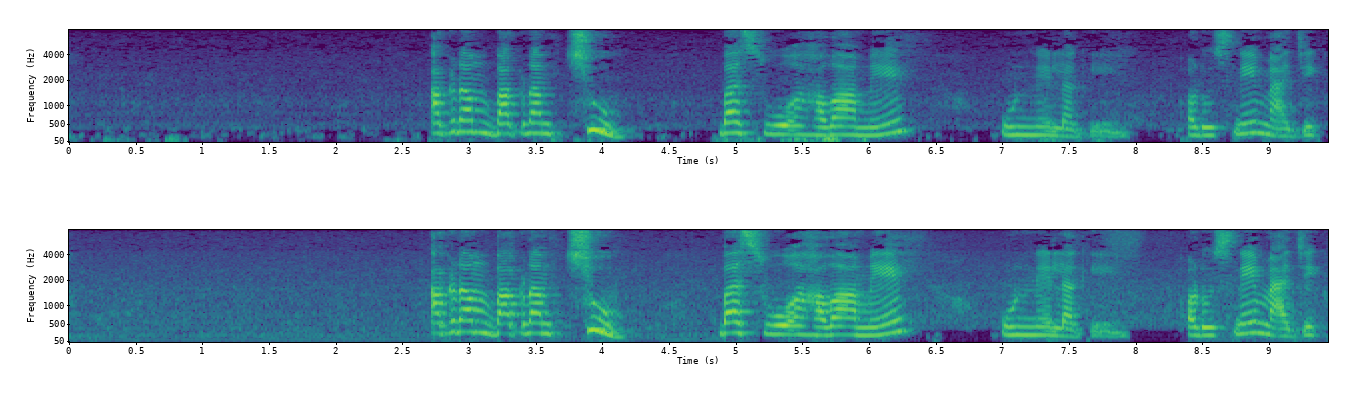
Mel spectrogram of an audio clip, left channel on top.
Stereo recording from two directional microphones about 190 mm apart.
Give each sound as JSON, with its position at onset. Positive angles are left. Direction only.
{"t": 2.7, "sound": "a woman's voice", "side_deg": -5}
